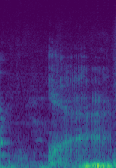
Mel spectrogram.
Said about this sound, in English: I was trying to burp at the same time as saying pick the nose, and it just didn't happen.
